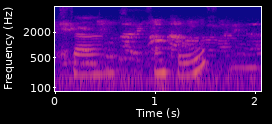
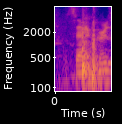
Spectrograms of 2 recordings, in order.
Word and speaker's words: Santa Cruz: University of California, Santa Cruz.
